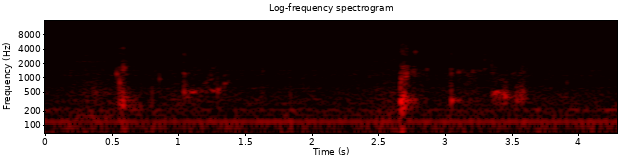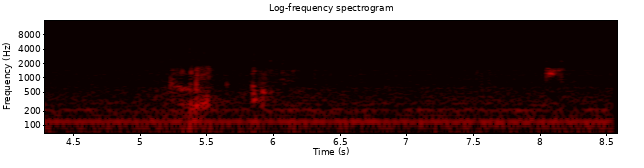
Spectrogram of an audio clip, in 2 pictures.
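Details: Bowel sounds brought out by pressing a fist down on the stomach after a long log: short, scattered bubbly gurgles over a steady low room hum; abdominal gurgling (borborygmi).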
